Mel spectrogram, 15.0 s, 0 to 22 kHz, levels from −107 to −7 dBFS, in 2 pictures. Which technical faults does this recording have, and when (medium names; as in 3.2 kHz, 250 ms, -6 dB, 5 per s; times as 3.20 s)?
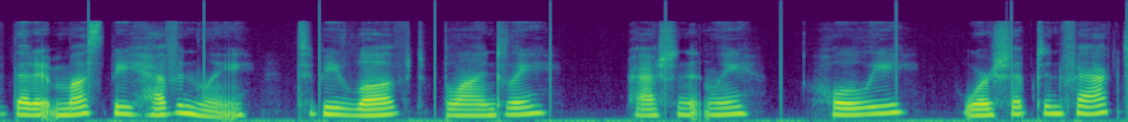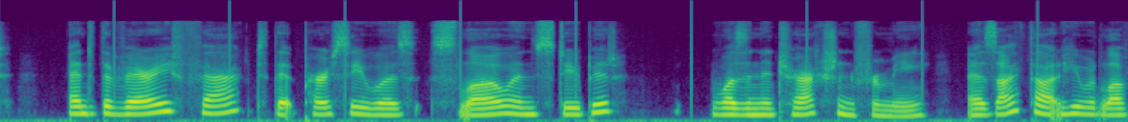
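tick 78 rpm -12 dBFS
6.71 s: dropout 2.6 ms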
